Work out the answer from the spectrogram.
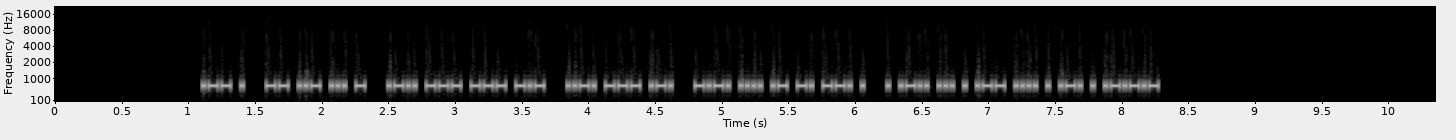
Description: Morse code, heard as a keyed tone, about 50 wpm, 700 Hz. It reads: WE MUST LOOK FOR CHANGE ELSEWHERE.
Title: Sentences from Top 1600 Words 50wpm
